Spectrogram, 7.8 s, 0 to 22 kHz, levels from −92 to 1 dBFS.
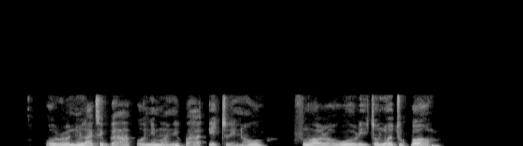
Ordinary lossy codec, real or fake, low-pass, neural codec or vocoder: none; fake; none; codec, 16 kHz, 2 kbps, FreqCodec, larger model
